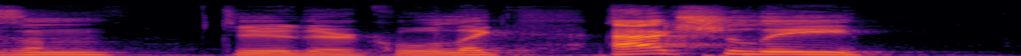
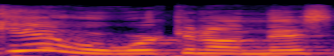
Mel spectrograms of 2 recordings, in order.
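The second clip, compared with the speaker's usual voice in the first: higher, put-on nonchalance; super casual; 7 semitones higher, 3 dB louder than usual. Owner explains the empty building to police, acting super casual. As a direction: casually brush off suspicion. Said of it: "about it, casual".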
